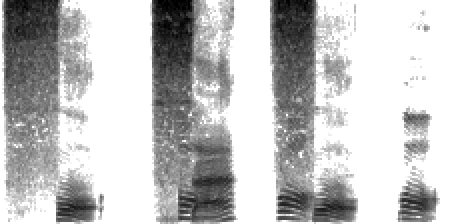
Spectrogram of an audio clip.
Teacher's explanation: Jadi kalau secara simpelnya jadi sa tapi naikin lidah bagian belakang.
